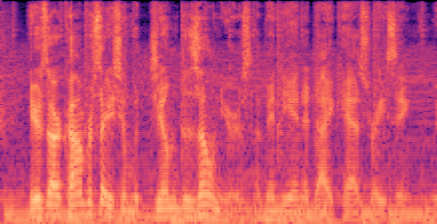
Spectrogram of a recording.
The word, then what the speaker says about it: Desaulniers: This week we have Jim Desaulniers here with us from Indiana Diecast Racing.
